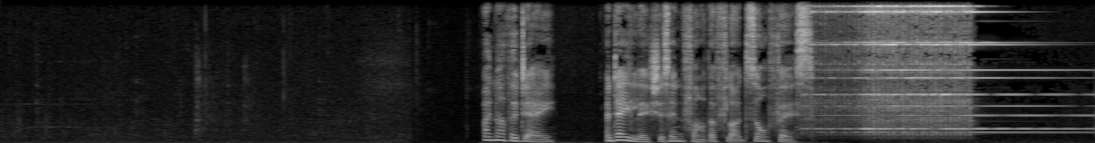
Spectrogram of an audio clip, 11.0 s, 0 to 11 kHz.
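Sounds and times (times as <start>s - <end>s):
speech: 4.9s - 8.3s
old-fashioned telephone bell ringing in a metallic trill: 8.0s - 10.9s.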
